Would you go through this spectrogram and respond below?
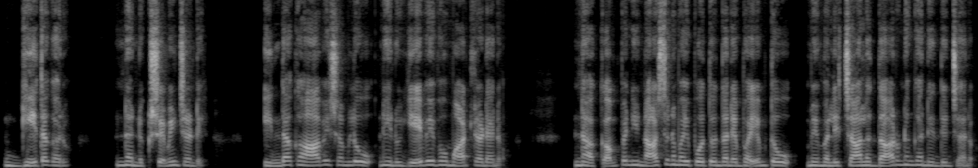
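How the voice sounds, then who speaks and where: Earnest young company boss, played by a man: slightly high voice, respectful, sincere, for a family drama. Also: steady tone, moderate pace, darkish tone, dry recording. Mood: remorseful. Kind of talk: dramatized family story voice acting.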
